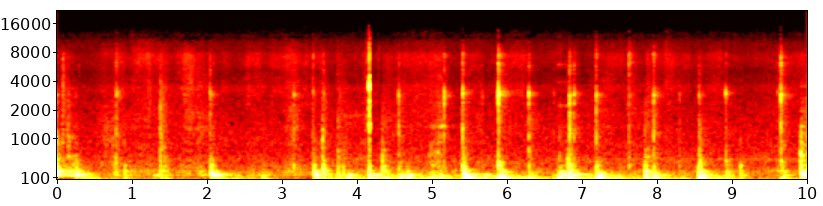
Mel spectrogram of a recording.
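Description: Wooden rolling pin rolled back and forth over yeast dough on a wooden board: a low rumble with repeated knocks and clicks, roughly one or two a second, getting busier after the first few seconds.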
